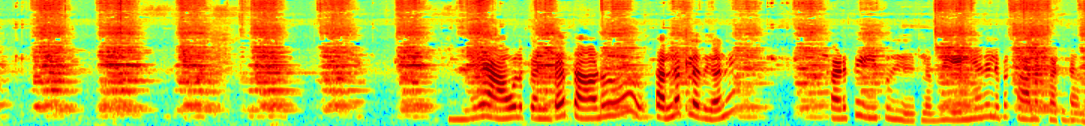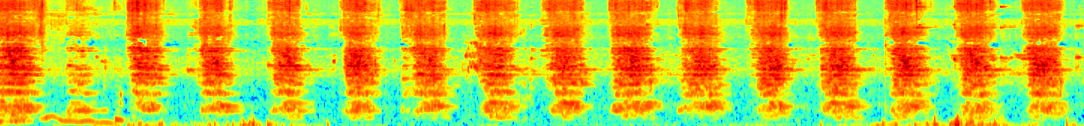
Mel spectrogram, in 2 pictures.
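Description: Milk squirts rhythmically into a metal pail.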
